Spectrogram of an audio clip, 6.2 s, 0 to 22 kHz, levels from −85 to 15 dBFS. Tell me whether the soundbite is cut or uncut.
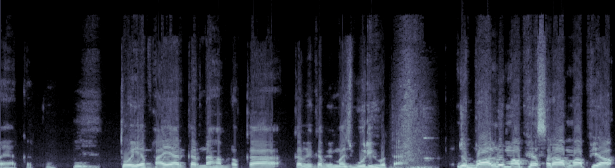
cut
